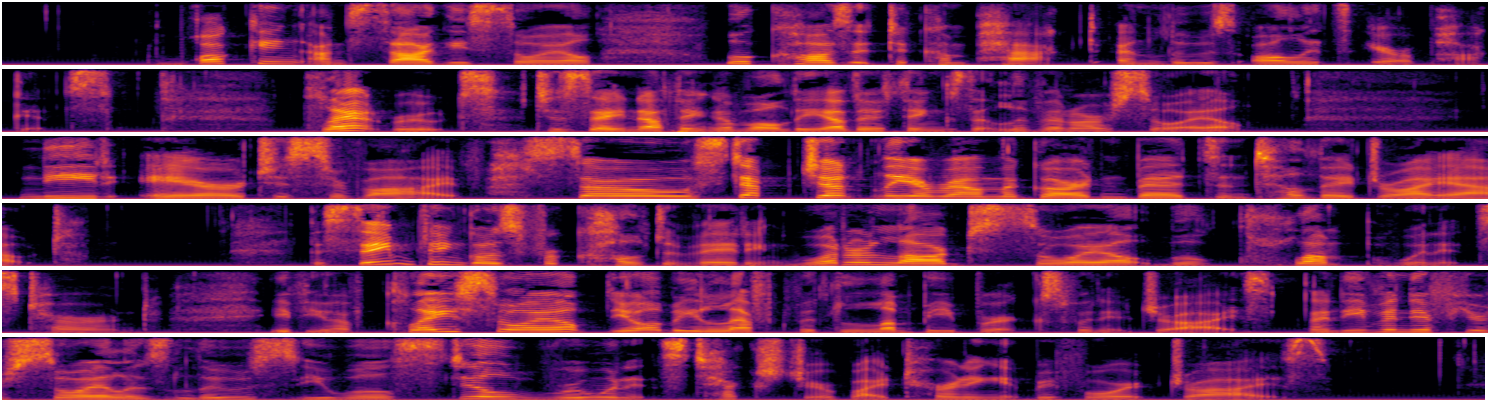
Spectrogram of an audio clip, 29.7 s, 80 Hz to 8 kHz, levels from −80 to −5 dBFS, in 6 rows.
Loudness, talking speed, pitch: -22 LUFS, 185 wpm, 80 Hz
